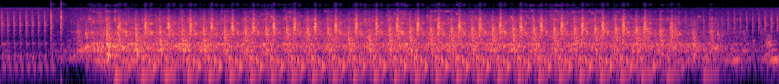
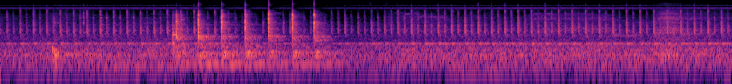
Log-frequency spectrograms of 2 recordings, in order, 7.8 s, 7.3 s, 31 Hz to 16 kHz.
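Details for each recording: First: 1970s Onan RV generator that sat for years, points cleaned and coil powered: starter spins it at a steady chugging rate for several seconds but it never catches, with still no spark; a cranking no-start. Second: 1970s Onan RV backup generator, long stored; light-pressure electric fuel pump priming before start, quick even light ticks with a few louder knocks, pumping normally.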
